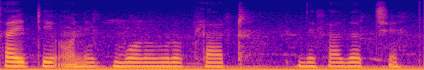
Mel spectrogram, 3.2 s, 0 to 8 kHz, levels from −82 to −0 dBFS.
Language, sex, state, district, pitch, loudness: Bengali, female, West Bengal, Alipurduar, 170 Hz, -19 LUFS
